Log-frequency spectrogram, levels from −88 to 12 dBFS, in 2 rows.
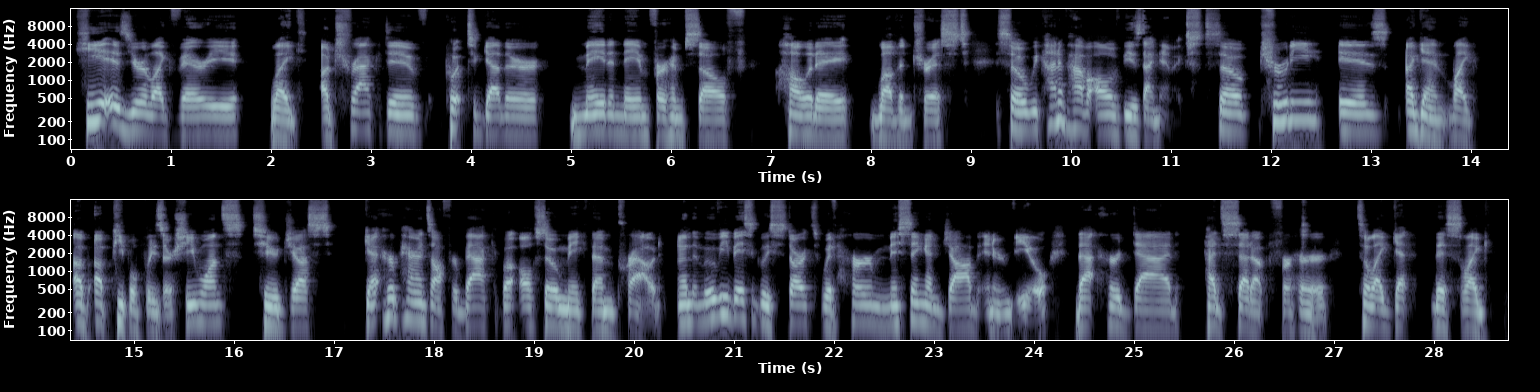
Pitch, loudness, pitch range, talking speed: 130 Hz, -21 LUFS, 115-145 Hz, 155 wpm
